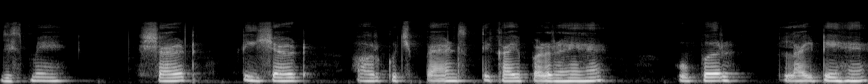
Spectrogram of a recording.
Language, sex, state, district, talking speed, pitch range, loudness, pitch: Hindi, male, Chhattisgarh, Bastar, 95 wpm, 155-170 Hz, -16 LUFS, 165 Hz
